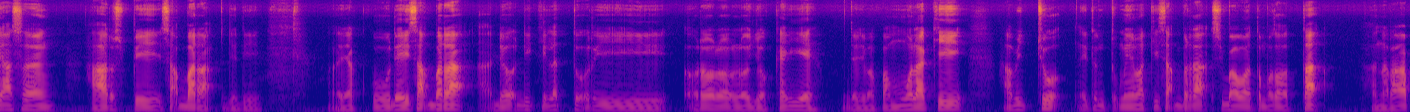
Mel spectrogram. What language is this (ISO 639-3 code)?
bug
